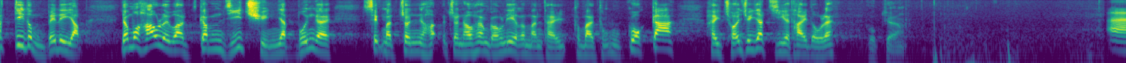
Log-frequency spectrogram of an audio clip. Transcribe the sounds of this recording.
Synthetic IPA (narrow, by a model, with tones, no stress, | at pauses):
ɐ˥t̚t̪iː˥t̪o˥m̩˨˩pe˨˥jne˨˧jɐ˨p̚ | jɐ˨˧wmo˨˧wɦaː˨˥wlɵ˨ɥwaː˨kɐ˧mt͡siː˨˥t͡ʃʰyː˨˩njɐ˨t̚puː˨˥nkɛː˧ | sɪ˨k̚mɐ˨t̚t͡ʃɵ˧n˨t͡ʃɵ˧nɦɐ˨˥wɦœː˥ŋkɔː˨˥ŋniː˥kɔː˧˥kɛ˧mɐ˨nt̪ʰɐ˨˩jt̪ʰʊ˨˩ŋmaː˨˩jt̪ʰʊ˨˩ŋkʷɔː˧kːaː˥ | hɐ˨jt͡ʃʰɔː˨˥jt͡ʃʰɵ˧˥jɐ˥t̚t͡siː˧˥kɛː˧tʰaː˧jt̪o˨wlɛː˥ | kʊ˨˥k̚t͡ʃœ̰ː˨˥ŋ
